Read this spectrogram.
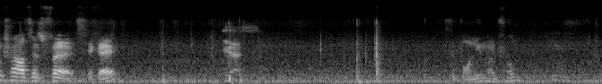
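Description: A stiff fabric sample book thumps softly onto a counter.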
